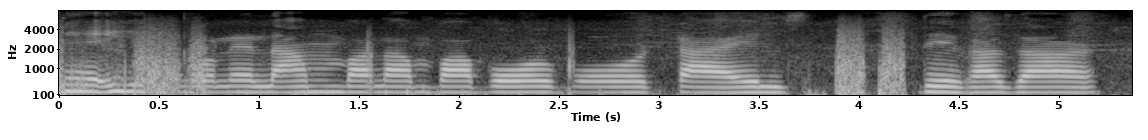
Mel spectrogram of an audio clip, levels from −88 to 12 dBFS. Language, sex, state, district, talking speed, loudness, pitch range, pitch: Chakma, female, Tripura, Unakoti, 110 wpm, -14 LUFS, 185-195 Hz, 195 Hz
